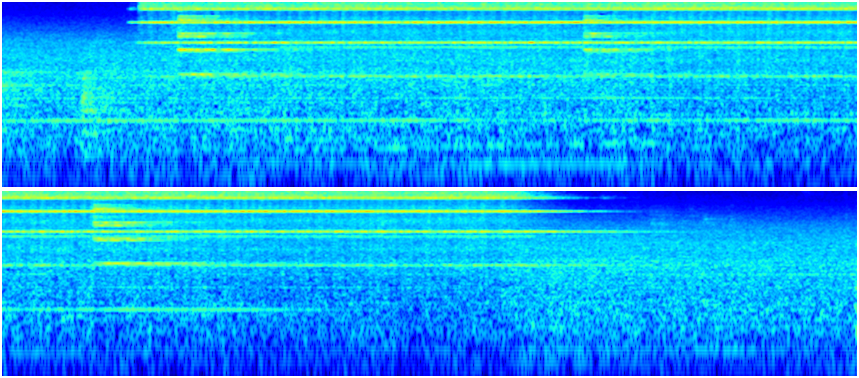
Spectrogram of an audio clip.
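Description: Altar bells rung for the elevation of the host at the consecration: a bright, sustained, many-toned ringing that starts about two seconds in, is struck up afresh twice at intervals of about five seconds, and fades out near the end.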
